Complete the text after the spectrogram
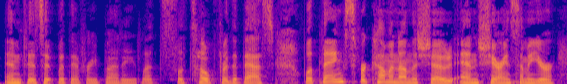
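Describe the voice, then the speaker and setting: A woman's voice: lowish voice, steady tone, fairly quick, a bit bright, no echo. Woman hosting a podcast, dry sound. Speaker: podcast host. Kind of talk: casual podcast chat.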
